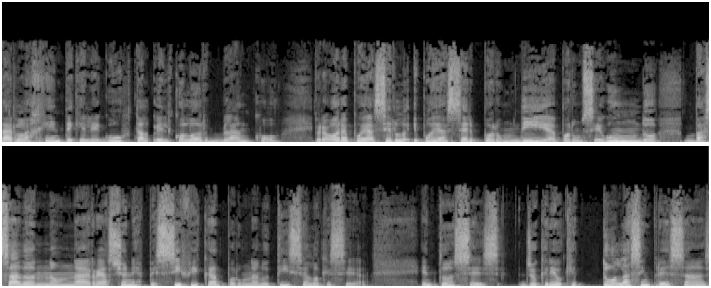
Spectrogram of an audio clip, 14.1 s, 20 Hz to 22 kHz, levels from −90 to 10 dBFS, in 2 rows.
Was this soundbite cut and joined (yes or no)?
yes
